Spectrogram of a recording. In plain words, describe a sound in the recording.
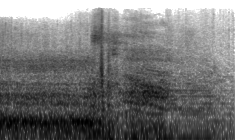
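A huge creature roars loudly.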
